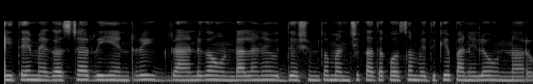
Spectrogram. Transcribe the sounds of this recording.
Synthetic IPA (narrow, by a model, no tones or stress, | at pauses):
it̪e̞ːmɛɡaːsʈaːɾːiːeɳʈɾiɡɾaːɳɖɡaːuɳɖaːlɐne̞ːud̪ːɛːʃɐmt̪o̞ːmɐɲt͡ʃikɐt̪ɐkɔːsɐmʋed̪ikepɐnilo̞ːunːaːɾu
